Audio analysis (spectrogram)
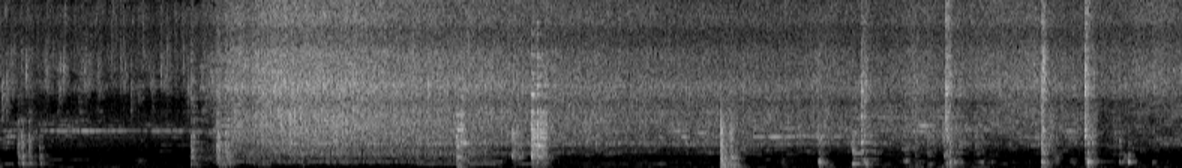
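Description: Chicken fries with garlic and onion in a pan, a steady sizzle broken by repeated sharp scraping and stirring clicks of a utensil against the pan.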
